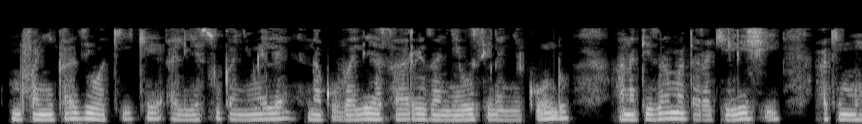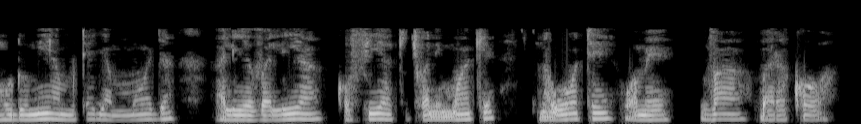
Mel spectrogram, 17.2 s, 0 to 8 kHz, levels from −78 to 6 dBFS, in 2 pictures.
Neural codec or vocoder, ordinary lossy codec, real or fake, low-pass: none; AAC, 16 kbps; real; 7.2 kHz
